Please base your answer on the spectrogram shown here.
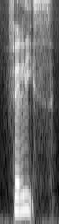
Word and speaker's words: feliz: It has 2 syllables. Lis is the first syllable. Fe is the second one. So the stress is on lis. And when I said the last syllable, I mean when we write it. So the stress is going to be on lis.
